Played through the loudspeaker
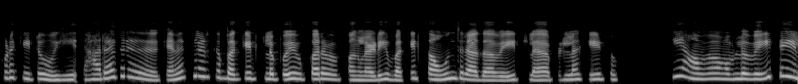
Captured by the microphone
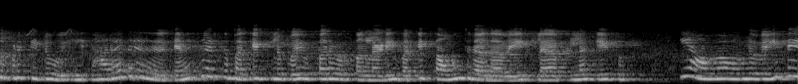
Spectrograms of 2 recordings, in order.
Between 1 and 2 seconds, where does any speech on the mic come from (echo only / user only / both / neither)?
echo only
